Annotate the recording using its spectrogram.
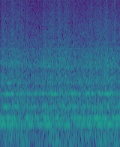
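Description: Electric commuter train running past at steady speed: a rumble of wheels on the rails under a steady whine of several held tones.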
